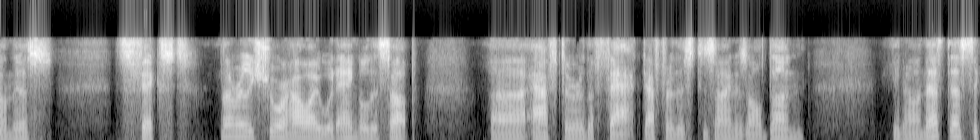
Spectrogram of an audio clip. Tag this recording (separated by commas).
Speech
